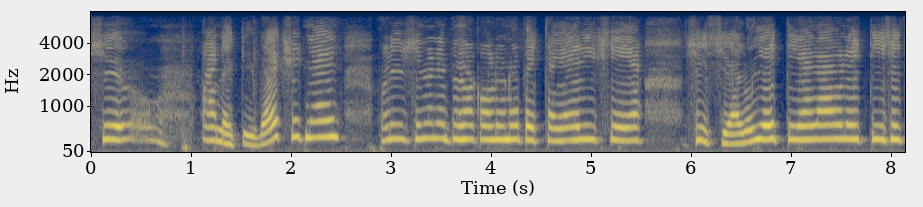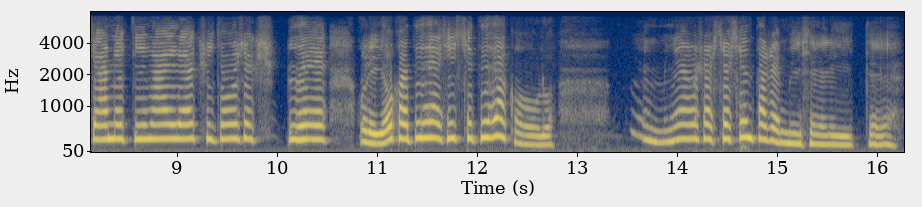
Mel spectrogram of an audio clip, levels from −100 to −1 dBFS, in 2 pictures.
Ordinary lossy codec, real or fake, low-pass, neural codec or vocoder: none; real; 7.2 kHz; none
